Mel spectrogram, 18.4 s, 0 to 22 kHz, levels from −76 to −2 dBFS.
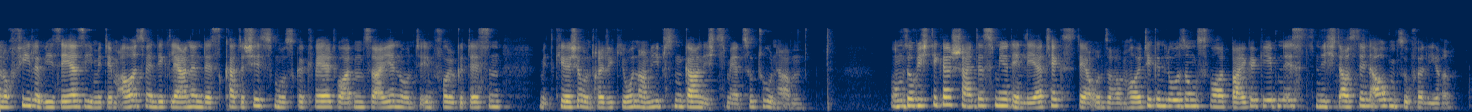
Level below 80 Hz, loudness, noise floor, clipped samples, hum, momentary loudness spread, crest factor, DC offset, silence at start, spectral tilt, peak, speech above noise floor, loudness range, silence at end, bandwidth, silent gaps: -78 dBFS; -22 LUFS; -60 dBFS; under 0.1%; none; 9 LU; 20 dB; under 0.1%; 0 s; -3.5 dB/octave; -2 dBFS; 38 dB; 3 LU; 0.25 s; 8 kHz; none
